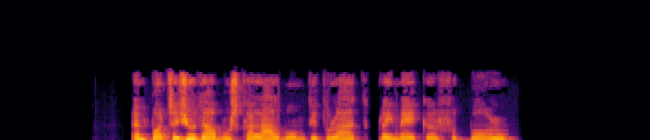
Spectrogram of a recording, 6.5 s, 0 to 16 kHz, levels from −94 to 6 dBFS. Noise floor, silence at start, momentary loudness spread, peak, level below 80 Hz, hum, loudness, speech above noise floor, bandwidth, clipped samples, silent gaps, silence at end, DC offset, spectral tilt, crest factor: under -90 dBFS; 1.3 s; 10 LU; -2 dBFS; -52 dBFS; none; -17 LUFS; over 73 dB; 8.2 kHz; under 0.1%; 3.72-3.78 s; 1.35 s; under 0.1%; -5.5 dB/octave; 18 dB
